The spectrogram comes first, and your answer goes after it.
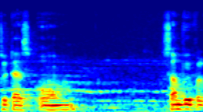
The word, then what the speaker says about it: Om: So some people pronounce it as Om. Some people pronounce it as Ayum, Aum, A-U-M. So technically it is pronounced as Aum.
